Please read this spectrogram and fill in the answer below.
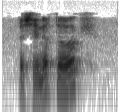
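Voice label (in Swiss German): "scheener dag", Alsatian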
